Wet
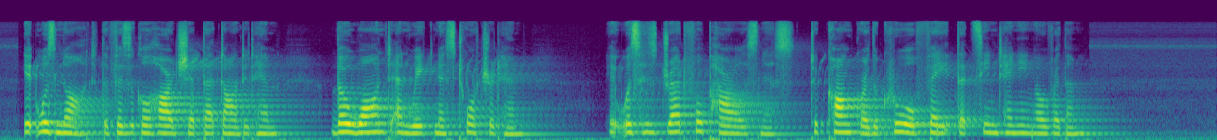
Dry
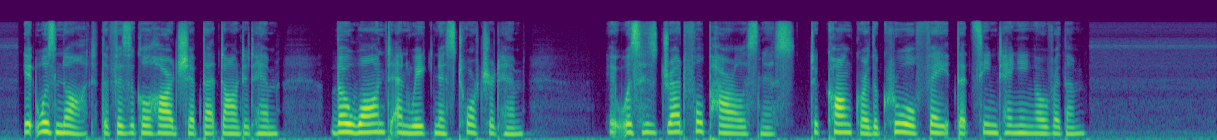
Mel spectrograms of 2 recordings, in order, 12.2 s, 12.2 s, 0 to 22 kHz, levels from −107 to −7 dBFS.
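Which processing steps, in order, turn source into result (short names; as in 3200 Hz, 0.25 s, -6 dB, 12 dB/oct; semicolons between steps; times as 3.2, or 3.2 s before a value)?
9.38–10.33 steep high-pass 160 Hz; spring tank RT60 1.3 s, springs 60 ms, chirp 70 ms, DRR 11 dB; gain +2.5 dB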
